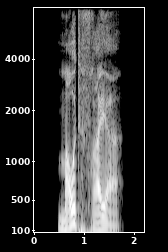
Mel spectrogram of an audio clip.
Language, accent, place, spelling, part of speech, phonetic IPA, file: German, Germany, Berlin, mautfreier, adjective, [ˈmaʊ̯tˌfʁaɪ̯ɐ], De-mautfreier.ogg
- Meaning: inflection of mautfrei: 1. strong/mixed nominative masculine singular 2. strong genitive/dative feminine singular 3. strong genitive plural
